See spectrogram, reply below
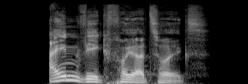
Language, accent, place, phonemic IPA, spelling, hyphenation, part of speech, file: German, Germany, Berlin, /ˈaɪ̯nveːkˌfɔɪ̯ɐt͡sɔɪ̯ks/, Einwegfeuerzeugs, Ein‧weg‧feu‧er‧zeugs, noun, De-Einwegfeuerzeugs.ogg
- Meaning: genitive singular of Einwegfeuerzeug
